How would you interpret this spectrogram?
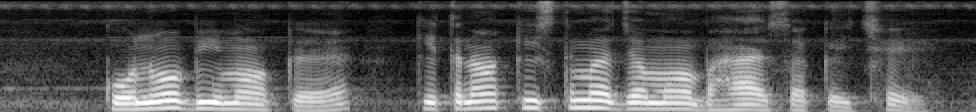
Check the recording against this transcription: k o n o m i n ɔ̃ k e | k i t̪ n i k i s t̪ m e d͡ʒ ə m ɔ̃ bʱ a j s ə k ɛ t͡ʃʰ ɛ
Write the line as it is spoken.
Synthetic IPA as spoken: k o n o b i m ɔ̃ k e | k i t̪ n a k i s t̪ m e d͡ʒ ə m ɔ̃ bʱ a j s ə k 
